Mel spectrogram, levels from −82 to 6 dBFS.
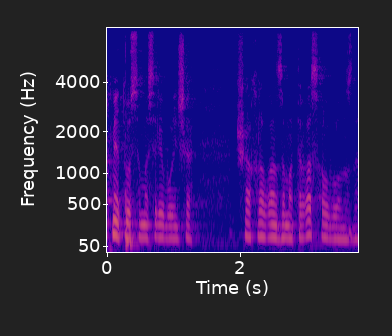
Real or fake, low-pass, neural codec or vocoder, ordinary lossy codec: real; none; none; none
